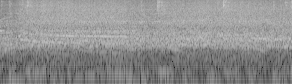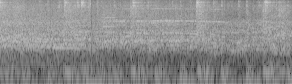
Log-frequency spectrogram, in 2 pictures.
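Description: A crowd cheering and shouting over loud dance music with a steady beat. The cheering swells at the start and slowly dies down over the next several seconds.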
